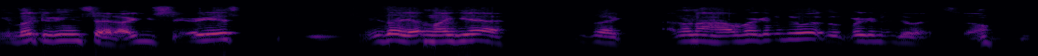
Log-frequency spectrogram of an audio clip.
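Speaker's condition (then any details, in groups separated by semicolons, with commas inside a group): Cerebral palsy, quadriplegic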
